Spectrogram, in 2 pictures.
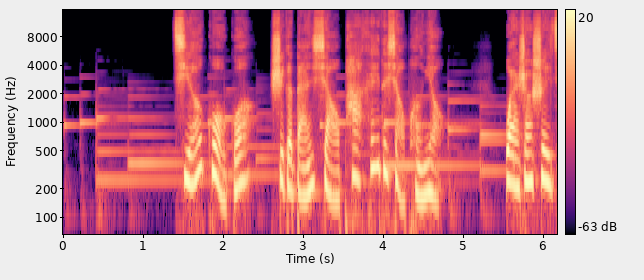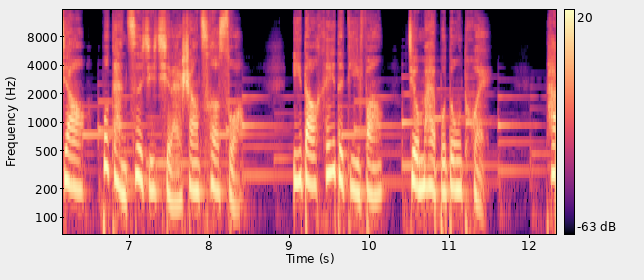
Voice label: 儿童类讲述故事; 勇敢不要害怕打倒黑黑怪

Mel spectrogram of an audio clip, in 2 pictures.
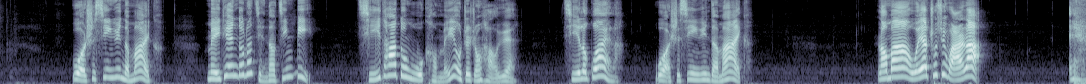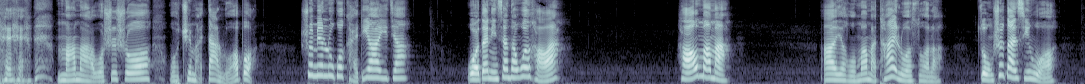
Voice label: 男童音

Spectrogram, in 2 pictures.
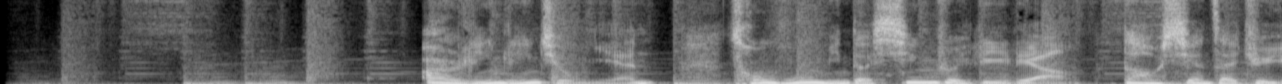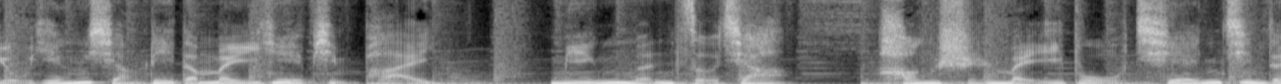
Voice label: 解说美业; 名门泽佳

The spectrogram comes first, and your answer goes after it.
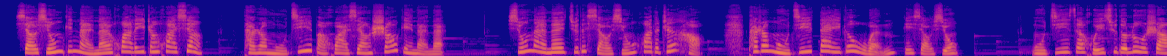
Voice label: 儿童故事; 熊奶奶的吻

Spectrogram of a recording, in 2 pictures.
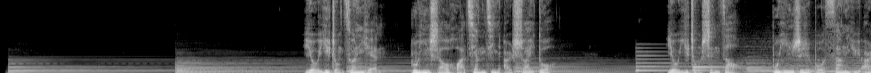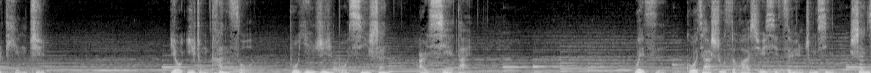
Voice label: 暖心广告; 老年人活动平台

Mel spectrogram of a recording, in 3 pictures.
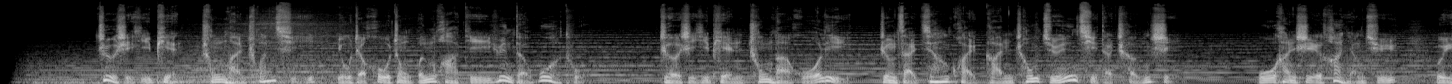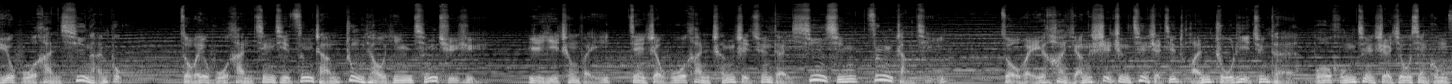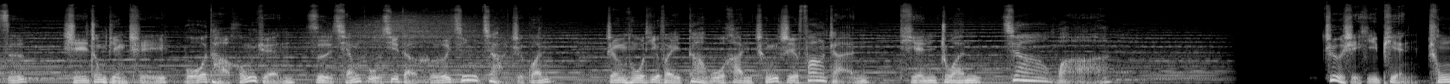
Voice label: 专题大气; 工程项目

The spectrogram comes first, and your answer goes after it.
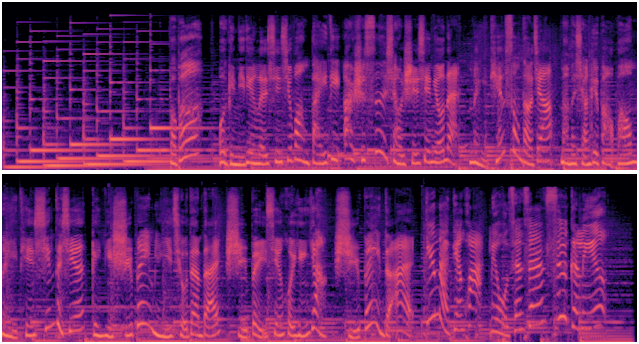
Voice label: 电台小时营养晚安

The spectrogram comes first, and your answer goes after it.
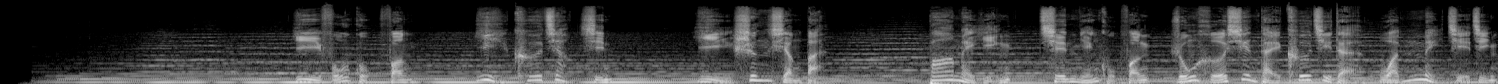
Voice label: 专题 古风韵味

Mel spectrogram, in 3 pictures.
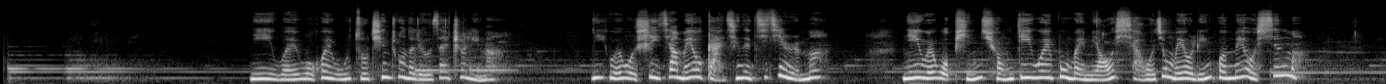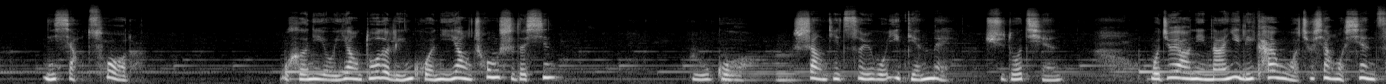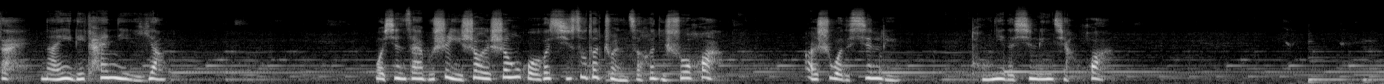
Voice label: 电影 独白 配音; 简爱

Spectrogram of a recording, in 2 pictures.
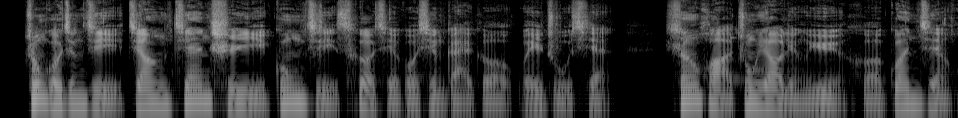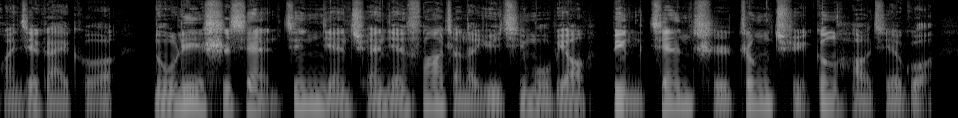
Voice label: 新闻类

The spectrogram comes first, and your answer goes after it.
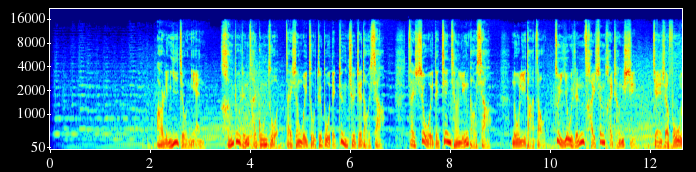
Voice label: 颁奖十大工作盘点

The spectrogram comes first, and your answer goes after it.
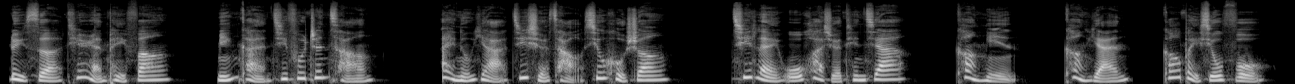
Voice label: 电视广告化妆品

